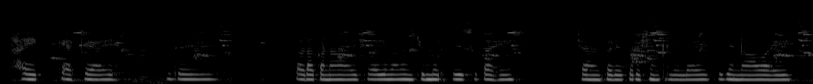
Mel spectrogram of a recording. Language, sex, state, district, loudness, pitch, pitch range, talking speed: Marathi, female, Maharashtra, Sindhudurg, -46 LUFS, 230 Hz, 220-235 Hz, 140 wpm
